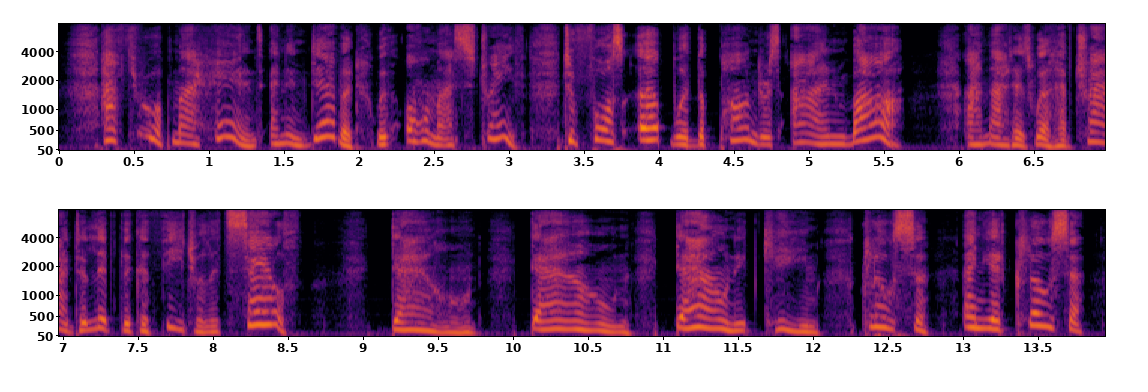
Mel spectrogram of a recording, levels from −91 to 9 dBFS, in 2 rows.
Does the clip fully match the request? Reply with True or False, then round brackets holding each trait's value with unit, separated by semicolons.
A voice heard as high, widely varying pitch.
True (195 Hz; 7.1 semitones)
